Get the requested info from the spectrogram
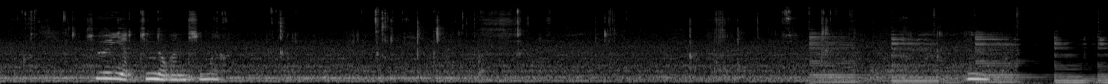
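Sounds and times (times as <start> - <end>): biting and chewing snack: 2.7 - 9.5.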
